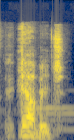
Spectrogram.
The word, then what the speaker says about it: CABG: artery bypass grafting or cabg pronounced as cabbage a surgical procedure in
